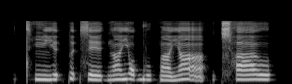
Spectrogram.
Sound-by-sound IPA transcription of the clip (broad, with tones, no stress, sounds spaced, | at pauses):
tʰ ĩ˨ j ɪ˦ ʔ p ɪ˦ ʔ sʰ e˨ ɪ̯ ɡ ã˦ j ɔ̰˦˨ ɡ u˨ p ã˨ j ã˦˨ | t͡ɕʰ a˦ ʊ̯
